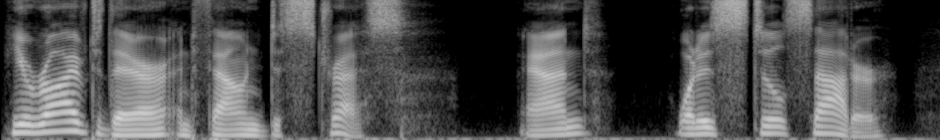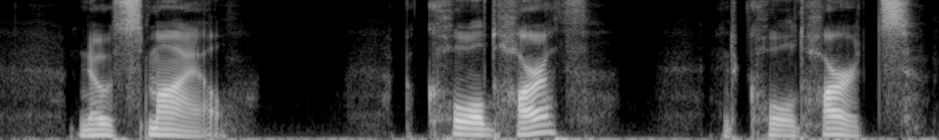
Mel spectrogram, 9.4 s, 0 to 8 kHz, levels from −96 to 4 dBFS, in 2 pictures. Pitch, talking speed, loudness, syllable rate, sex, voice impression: 125 Hz, 120 wpm, -21 LUFS, 3.8 syllables/s, male, masculine, adult-like, slightly powerful, slightly halting, raspy, cool, sincere, friendly, reassuring, wild, lively, kind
